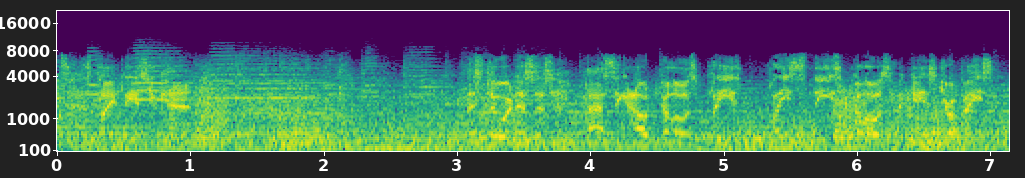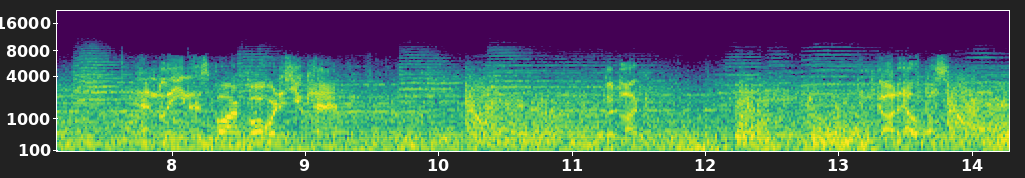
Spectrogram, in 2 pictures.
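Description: Film soundtrack of an airliner in distress: dramatic music over a steady low drone of the aircraft's engines, with passengers' voices crying out wordlessly.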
